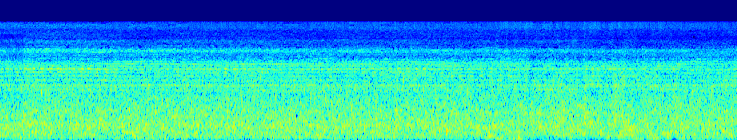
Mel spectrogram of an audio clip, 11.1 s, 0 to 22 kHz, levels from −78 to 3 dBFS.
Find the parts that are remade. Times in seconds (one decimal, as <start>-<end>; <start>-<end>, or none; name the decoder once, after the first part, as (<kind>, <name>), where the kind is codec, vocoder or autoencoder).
7.4-10.2 (codec, SNAC)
